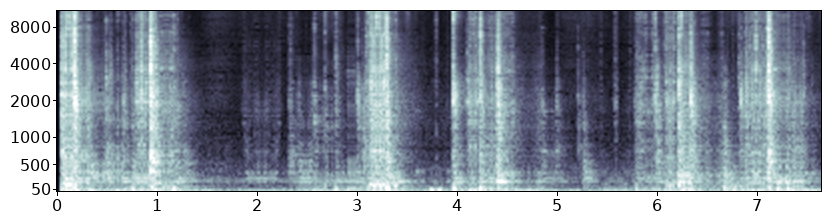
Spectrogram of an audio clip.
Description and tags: locking door
Locking of a door in my own house. It's an wooden door with a an old key. Recorded with zoom.
key, lock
